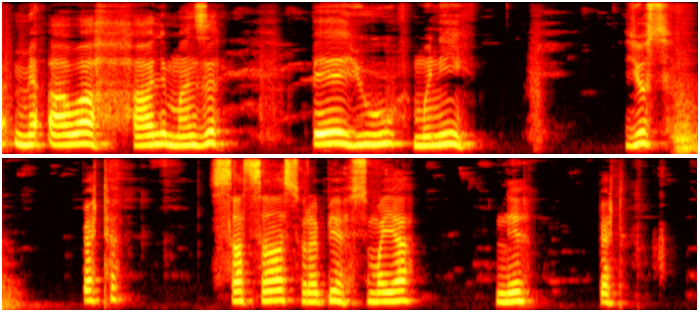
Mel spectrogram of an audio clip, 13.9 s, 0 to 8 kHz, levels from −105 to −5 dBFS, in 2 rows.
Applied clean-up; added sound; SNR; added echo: none; none; none; none.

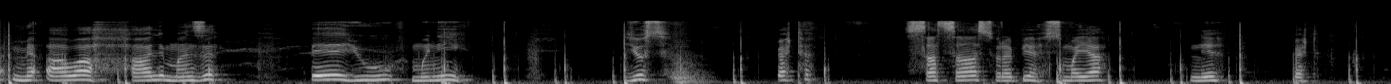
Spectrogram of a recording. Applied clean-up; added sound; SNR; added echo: none; Walk, footsteps; 10 dB; none.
